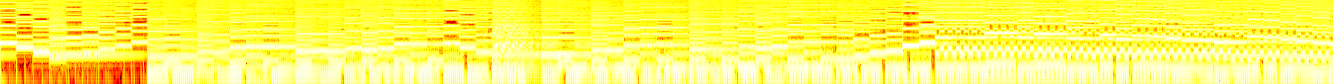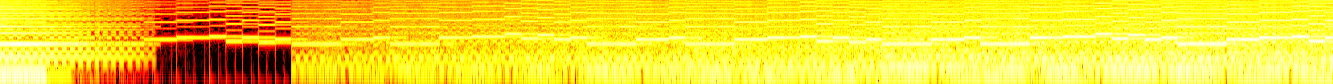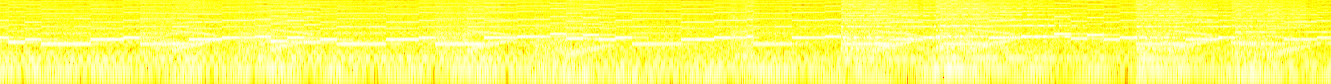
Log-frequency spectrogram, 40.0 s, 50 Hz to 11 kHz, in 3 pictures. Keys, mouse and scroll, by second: 0.8 alt+shift+right click, 6.3 scroll up 2, 14.5 click, 16.5 click, 18.4 click, 22.3 click, 25.0 click, 32.7 F7, 34.7-35.4 scroll down 1, 38.1-38.6 scroll down 4.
